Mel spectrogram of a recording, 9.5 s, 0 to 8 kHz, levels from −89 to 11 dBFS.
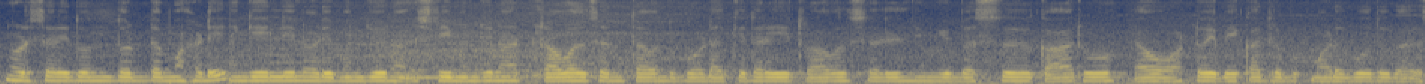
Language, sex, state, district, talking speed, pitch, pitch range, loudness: Kannada, male, Karnataka, Shimoga, 170 wpm, 135 Hz, 130-135 Hz, -15 LUFS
